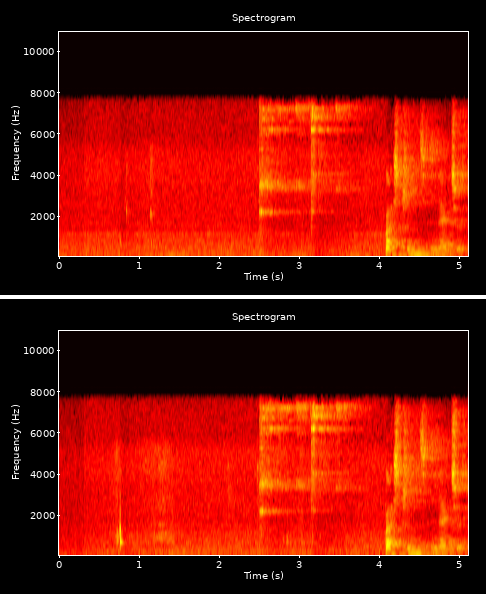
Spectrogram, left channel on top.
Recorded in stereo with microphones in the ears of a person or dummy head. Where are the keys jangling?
40° left (ahead or behind), 3.5 m.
